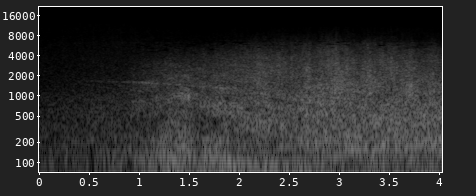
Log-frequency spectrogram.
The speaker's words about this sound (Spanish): Sí puedes mover el, mira, y ahí se ve el avión, mira.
